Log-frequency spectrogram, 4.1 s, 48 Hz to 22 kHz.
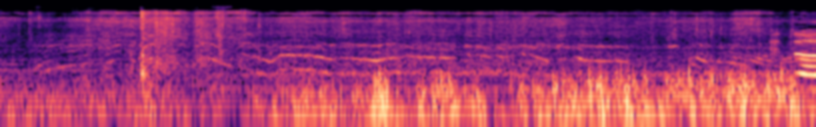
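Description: Redcat Marksman TC8 electric RC rock crawler driving over rocks, with rough knocks and scrapes from its tyres and drivetrain that grow busier in the second half, under a faint voice.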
